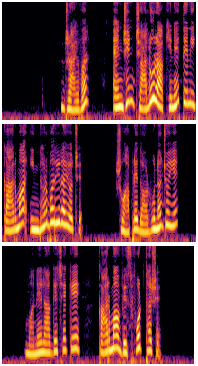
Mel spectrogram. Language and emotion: Gujarati, fearful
